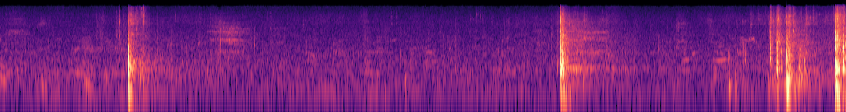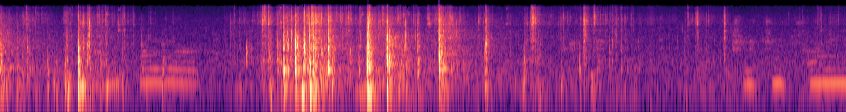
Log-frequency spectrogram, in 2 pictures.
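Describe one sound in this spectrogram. Wooden weapons strike shields with sharp, hard knocks.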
